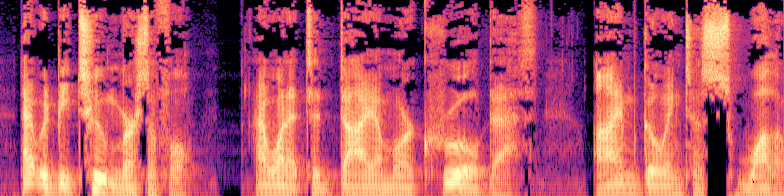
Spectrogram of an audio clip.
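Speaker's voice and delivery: ordinary delivery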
